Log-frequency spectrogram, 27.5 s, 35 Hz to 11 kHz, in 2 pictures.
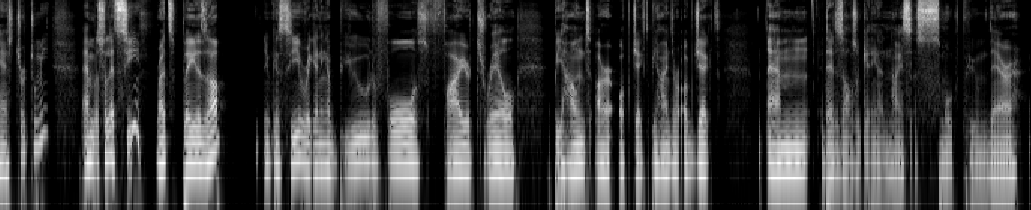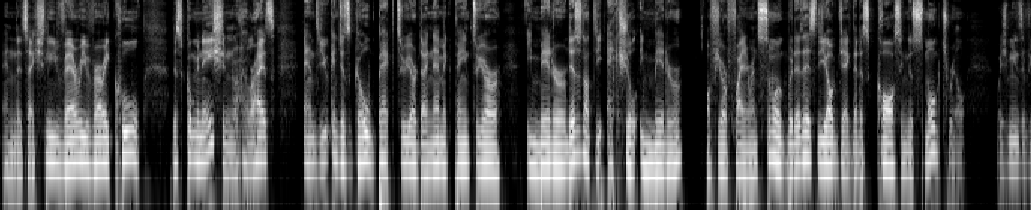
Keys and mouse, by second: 0.4 click, 1.1 middle click, 1.6 space, 15.4 space, 19.7 click, 27.3 KP_7.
